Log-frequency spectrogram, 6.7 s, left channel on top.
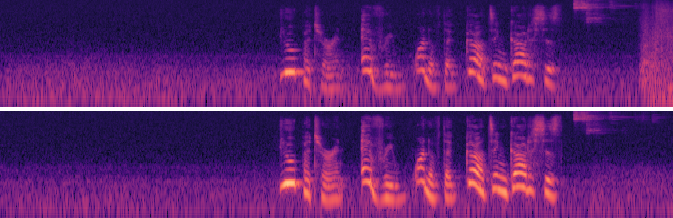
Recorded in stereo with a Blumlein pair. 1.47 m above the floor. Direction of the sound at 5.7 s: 5° right.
